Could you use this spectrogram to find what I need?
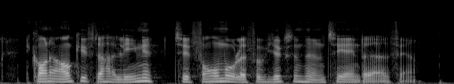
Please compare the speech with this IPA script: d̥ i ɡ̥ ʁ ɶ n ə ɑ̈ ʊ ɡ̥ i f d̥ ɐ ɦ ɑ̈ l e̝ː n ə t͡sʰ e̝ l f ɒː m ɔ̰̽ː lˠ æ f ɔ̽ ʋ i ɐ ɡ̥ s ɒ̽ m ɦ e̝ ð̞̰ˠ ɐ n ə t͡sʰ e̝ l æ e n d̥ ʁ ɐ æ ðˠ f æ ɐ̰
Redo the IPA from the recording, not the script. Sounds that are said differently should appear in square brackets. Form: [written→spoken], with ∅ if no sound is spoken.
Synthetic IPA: d̥ i ɡ̥ ʁ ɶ n ə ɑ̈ ʊ ɡ̥ i f d̥ ɐ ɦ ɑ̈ l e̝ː n ə t͡sʰ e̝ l f ɒː m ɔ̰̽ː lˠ æ f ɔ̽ ʋ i ɐ ɡ̥ s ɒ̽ m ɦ e̝ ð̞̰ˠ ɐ n ə t͡sʰ e̝ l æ e n d̥ ʁ ɐ æ ðˠ f æ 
